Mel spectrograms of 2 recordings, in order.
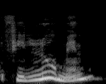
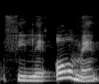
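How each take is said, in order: First: Filumen as one word with u in the middle; right form filumen, merged smoothly; contracted form. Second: File omen with the vowels kept apart, omen held long; wrong form file omen, split in two; uncontracted form. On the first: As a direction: filumen as the correct contracted result. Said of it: "va a quedar filumen". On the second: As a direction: file omen shown as what it does not become. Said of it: "no va a quedar file omen". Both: Shown as a demonstration.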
